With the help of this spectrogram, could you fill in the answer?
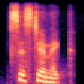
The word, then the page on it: systemic: Indian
